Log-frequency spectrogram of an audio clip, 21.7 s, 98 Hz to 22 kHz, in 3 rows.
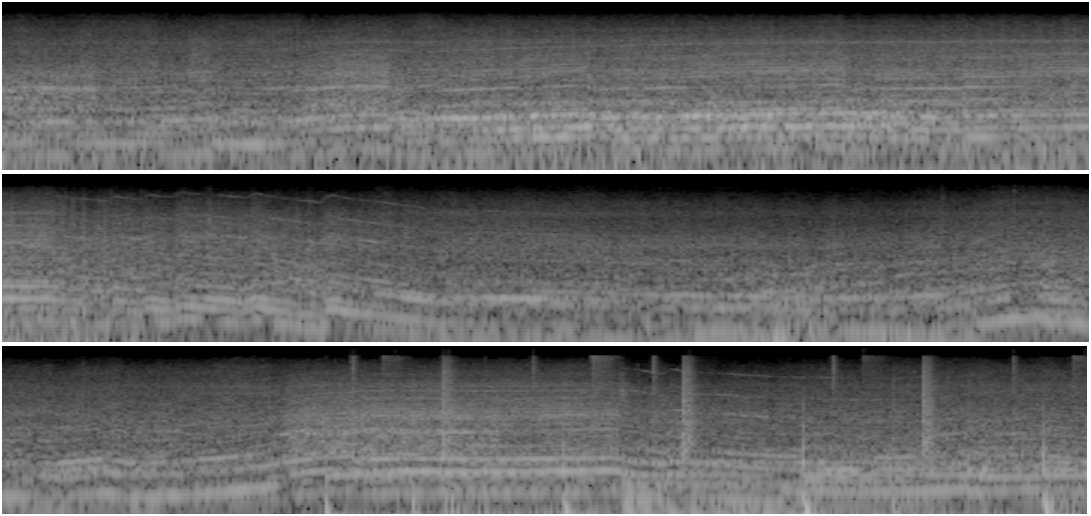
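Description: Race car engine in the F1 25 video game, a steady high-pitched whine with shifting revs that dips and climbs through gear changes, louder near the end, heard alone without talk.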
